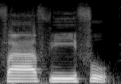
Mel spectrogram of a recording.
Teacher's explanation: cara mengucapkan huruf Fa itu ada nafas yang mengalir ketika Kita mengucapkannya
